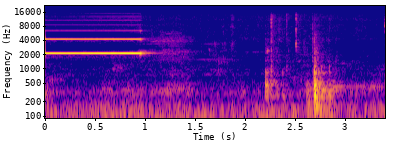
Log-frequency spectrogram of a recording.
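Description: A multimeter's continuity test gives a steady, shrill electronic beep that holds for about a second and then cuts off, followed by a couple of faint clicks in a quiet room.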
